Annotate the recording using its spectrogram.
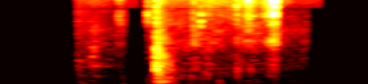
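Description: Garbled, broken-up video-call audio that cuts in and out in two short noisy bursts with dead silence between them: the stream is dropping out over a bad connection.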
